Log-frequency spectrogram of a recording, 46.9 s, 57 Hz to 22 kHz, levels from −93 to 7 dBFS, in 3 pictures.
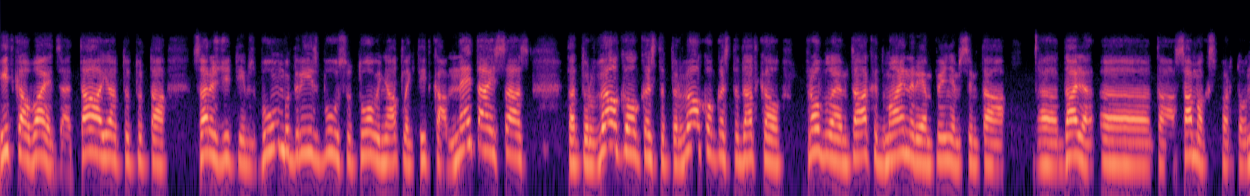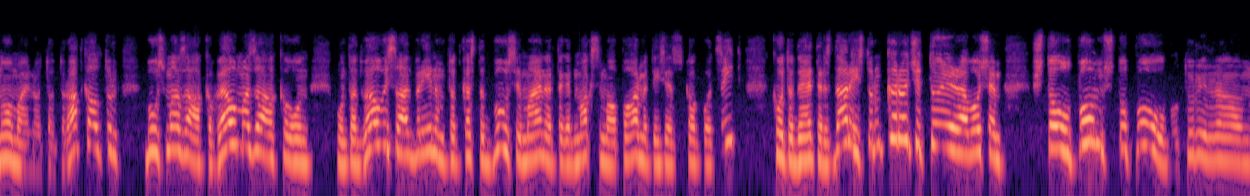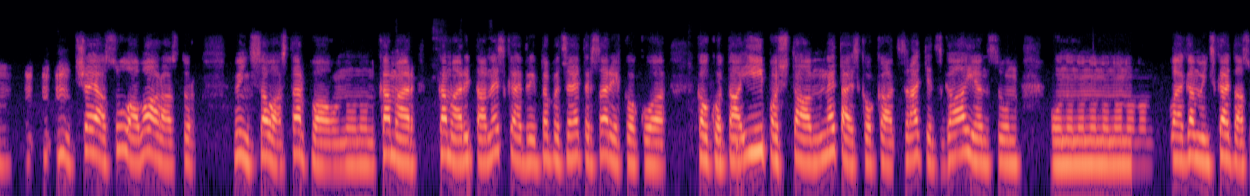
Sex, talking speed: male, 160 wpm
